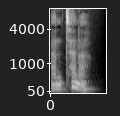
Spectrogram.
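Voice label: "antenna", British English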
